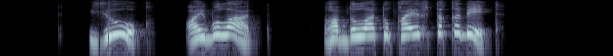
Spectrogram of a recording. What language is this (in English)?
Bashkir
